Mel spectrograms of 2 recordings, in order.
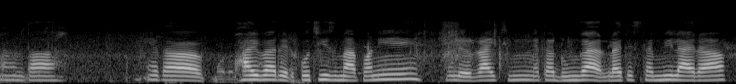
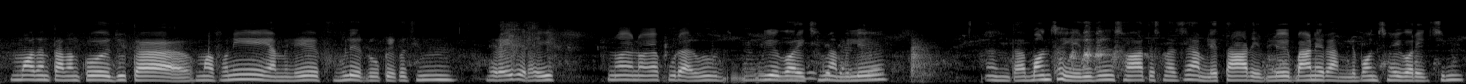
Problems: constant background noise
